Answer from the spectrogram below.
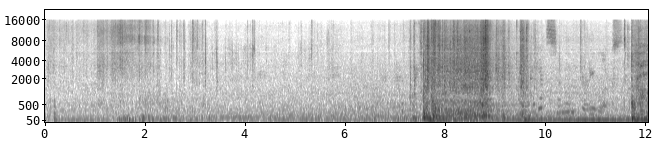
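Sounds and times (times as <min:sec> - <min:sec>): train wheels rumbling on rails: 0:00.0 - 0:12.0.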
